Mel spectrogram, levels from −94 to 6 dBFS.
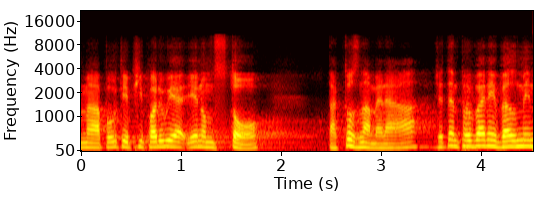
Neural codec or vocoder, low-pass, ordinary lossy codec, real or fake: codec, 24 kHz, 0.5 kbps, DualCodec; 10.8 kHz; AAC, 64 kbps; fake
